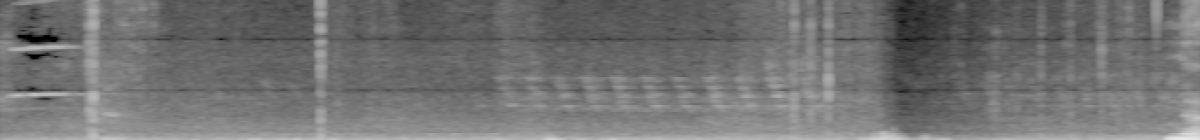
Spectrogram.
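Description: Leafy ground cover rustling and crackling as it is pulled up by hand around a young hosta, with scattered short clicks. A brief high chirp comes just after the start.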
